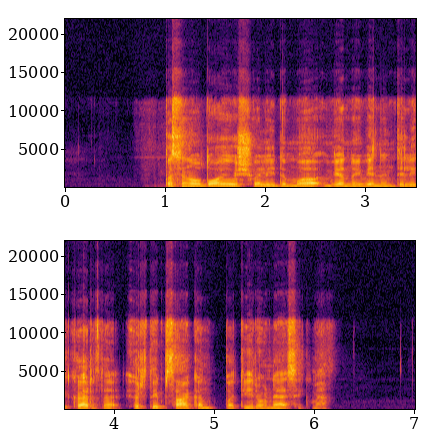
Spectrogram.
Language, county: Lithuanian, Alytus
